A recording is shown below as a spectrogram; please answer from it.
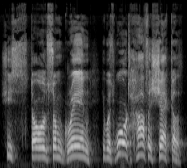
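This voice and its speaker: Man acting an outraged, high-pitched shouting trader. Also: expressive, slow, full character voice. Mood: indignant. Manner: shouting, indignant, barking. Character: outraged accusing male market trader, loud and indignant.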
